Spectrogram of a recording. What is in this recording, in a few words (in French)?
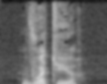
"voiture", mots francais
